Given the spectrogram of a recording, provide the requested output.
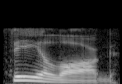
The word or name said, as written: theolog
